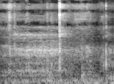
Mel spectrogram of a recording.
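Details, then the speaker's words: Adult getting over the flu, with a lingering cough and throat clearing: a single brief, quiet nasal sniff from a congested nose in a small room. "please excuse my voice the sniffling the throat clearing I'm I'm over the flu but there's like all of this resid ual stuff like this cough that I can't seem to get rid of"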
